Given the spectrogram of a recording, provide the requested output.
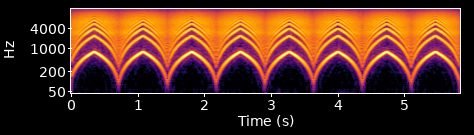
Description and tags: Siren effect made with PC Speaker beeps. (From 99 sq.hz to 800sq.hz (10 step) and vice versa.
